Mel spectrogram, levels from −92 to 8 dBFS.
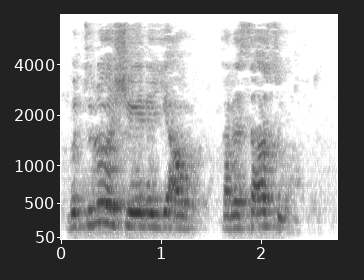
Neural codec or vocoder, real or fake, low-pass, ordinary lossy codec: none; real; 7.2 kHz; MP3, 48 kbps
